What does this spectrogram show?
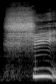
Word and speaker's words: she: Female के लिए word है शी, SHE, शी इसको पढ़ते हैं। तालव्य है तो सी मत करिएगा, शी इसको पढ़ते हैं, ठीक है।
